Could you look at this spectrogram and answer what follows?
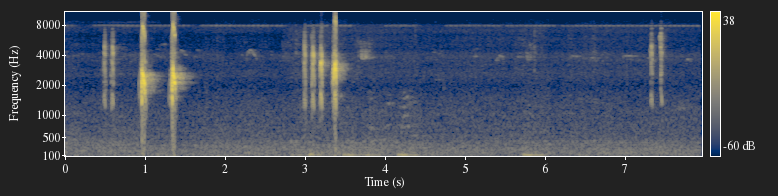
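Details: Yellow-vented bulbul (trucukan) lure recording meant to make trucukan birds sing, suited to a flock; loud, short bubbly notes come in bursts: two strong notes near the start, then a rapid cluster of four, then soft scattered notes over a quiet background.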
